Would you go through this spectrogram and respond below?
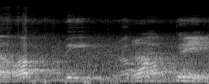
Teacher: ربی با پر جماؤ سے قلقلہ ہے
